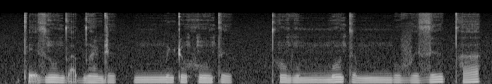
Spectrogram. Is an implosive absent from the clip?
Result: yes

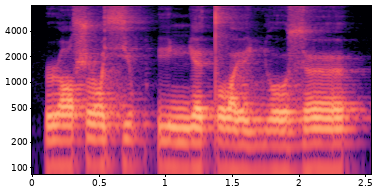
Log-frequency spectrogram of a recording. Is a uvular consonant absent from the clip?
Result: yes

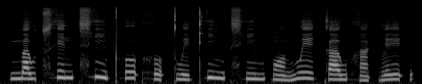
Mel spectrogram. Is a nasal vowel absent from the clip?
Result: no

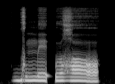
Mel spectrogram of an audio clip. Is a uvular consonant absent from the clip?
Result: no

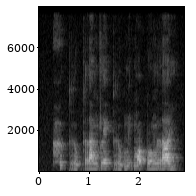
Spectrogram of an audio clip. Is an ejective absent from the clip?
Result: yes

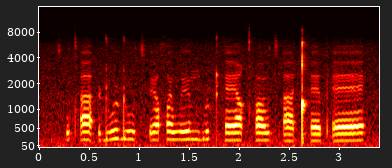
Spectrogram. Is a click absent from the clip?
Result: no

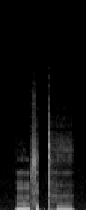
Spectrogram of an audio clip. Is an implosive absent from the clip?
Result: yes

